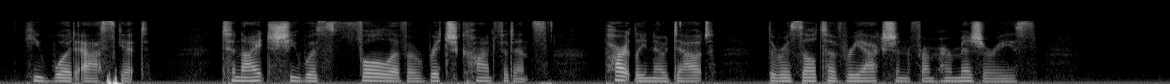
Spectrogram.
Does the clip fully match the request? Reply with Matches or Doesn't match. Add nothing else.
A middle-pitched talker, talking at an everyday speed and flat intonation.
Doesn't match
